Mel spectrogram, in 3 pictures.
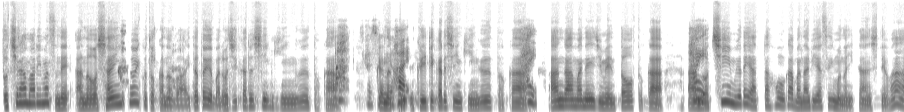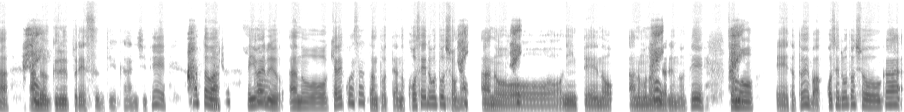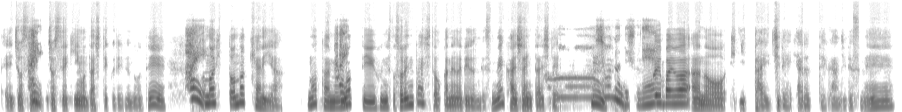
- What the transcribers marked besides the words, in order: in English: "ロジカルシンキング"; in English: "ロジカルシンキング"; in English: "クリティカルシンキング"; other background noise; in English: "アンガーマネージメント"
- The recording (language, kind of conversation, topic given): Japanese, podcast, 質問をうまく活用するコツは何だと思いますか？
